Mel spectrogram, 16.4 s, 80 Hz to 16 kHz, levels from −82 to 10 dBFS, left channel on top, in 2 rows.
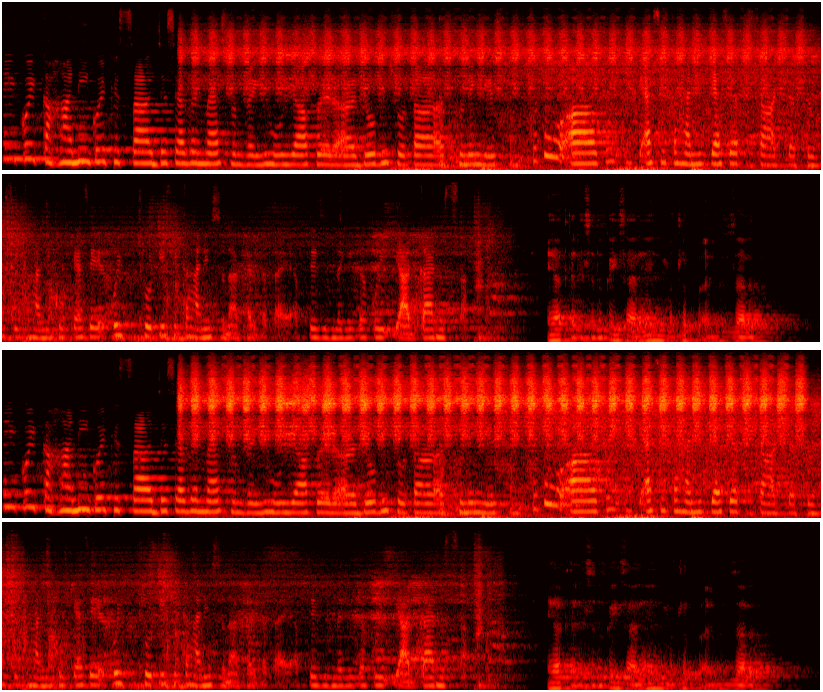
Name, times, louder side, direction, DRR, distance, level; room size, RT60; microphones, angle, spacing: voice 1, 0.0-12.6, left 1 dB, 15° left, 6 dB, 1.5 m, -38 dB
sound 1, 1.7-8.1, right 8 dB, 85° right, 2.1 m, -28 dB
sound 2, 3.9-13.2, right 3 dB, 15° right, 7.6 m, -45 dB
voice 2, 13.6-15.7, left 1 dB, 65° left, 6 dB, 6.4 m, -43 dB
26.5 x 25.0 x 8.3 m, 1.0 s
head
